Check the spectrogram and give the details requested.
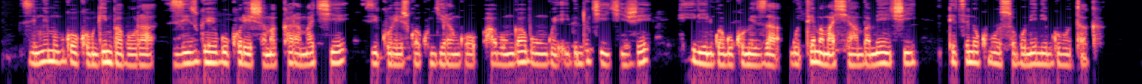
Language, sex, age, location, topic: Kinyarwanda, male, 18-24, Nyagatare, agriculture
